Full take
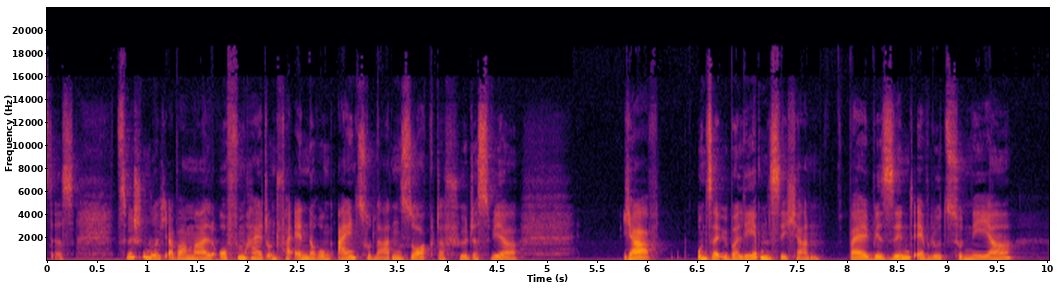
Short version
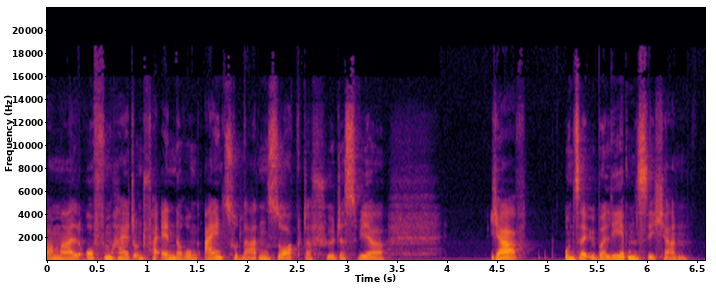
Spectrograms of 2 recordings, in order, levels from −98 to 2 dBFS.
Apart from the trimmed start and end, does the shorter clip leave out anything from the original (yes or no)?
no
